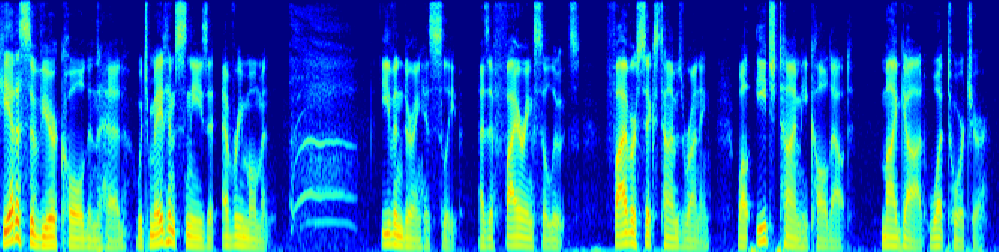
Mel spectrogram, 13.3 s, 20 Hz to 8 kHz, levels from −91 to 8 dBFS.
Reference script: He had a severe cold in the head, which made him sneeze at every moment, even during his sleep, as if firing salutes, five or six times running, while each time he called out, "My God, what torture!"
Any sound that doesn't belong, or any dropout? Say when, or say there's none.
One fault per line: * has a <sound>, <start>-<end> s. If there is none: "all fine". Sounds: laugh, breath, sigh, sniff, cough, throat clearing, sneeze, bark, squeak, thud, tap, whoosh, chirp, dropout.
* has a breath, 3.9-4.8 s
